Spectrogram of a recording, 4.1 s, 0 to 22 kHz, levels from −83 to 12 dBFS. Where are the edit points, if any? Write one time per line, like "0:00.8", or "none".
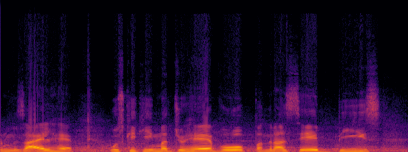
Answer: none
